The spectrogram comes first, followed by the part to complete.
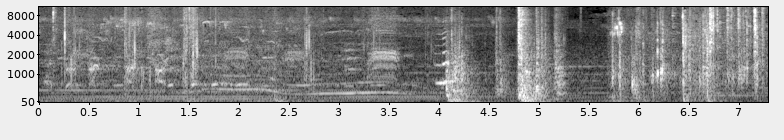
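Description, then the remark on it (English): A heavy door thuds shut, then a second bump and a quick run of small clicks as a lock is turned, all over a low, steady background hum. “Close the door behind me. Don't let anyone else in. Keep it locked.”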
